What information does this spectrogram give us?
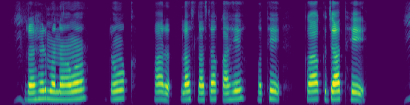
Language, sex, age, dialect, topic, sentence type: Chhattisgarhi, female, 60-100, Eastern, agriculture, question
